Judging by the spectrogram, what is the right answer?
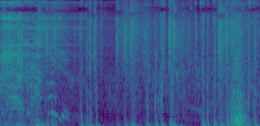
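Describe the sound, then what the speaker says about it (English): Horse hooves clip-clop rapidly in a race in the video game Assassin's Creed Origins, a steady galloping rhythm with a brief whinny, mixed under someone talking. "Oh, you're gonna give me a shit horse for this race?"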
